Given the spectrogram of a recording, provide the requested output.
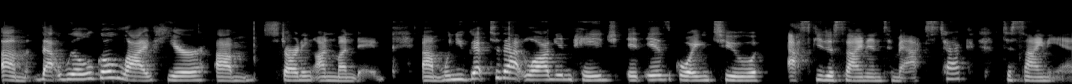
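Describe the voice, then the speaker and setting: A woman talks in a Minnesotan accent at a fairly slow pace. Her pitch is medium, with ordinary variation. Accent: Minnesota. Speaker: software trainer. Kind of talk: webinar tutorial.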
